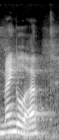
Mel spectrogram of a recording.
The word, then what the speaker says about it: Mengele: including Joseph Mengele. That is how you pronounce that name.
